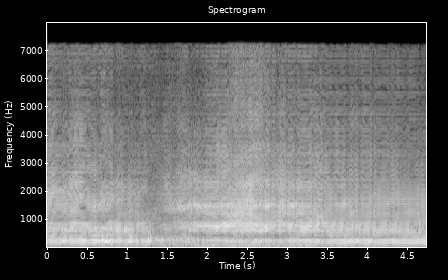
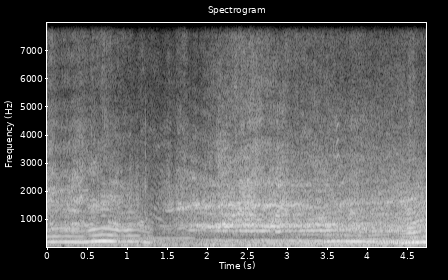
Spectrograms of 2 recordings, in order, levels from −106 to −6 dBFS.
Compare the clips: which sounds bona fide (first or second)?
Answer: second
